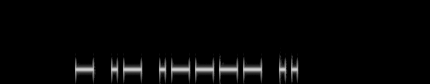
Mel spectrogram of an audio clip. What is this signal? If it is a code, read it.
Morse code, heard as a keyed tone, about 21 wpm, 690 Hz. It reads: TA1I
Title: DXCC-100 Call Signs - 4 Characters - Repeated 3x - 20wpm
